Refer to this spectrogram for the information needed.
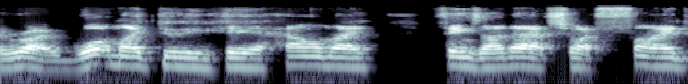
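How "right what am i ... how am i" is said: ordinary talk, nothing marked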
